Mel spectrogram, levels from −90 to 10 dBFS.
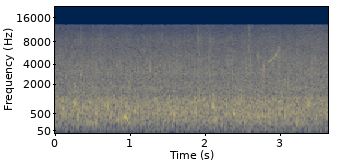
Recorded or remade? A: recorded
